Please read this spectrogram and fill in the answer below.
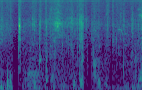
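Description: A male lion at close range, muzzle against the cage mesh, sniffing and mouthing at meat held out to it. The sound is a run of soft, irregular mouth clicks and smacks.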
